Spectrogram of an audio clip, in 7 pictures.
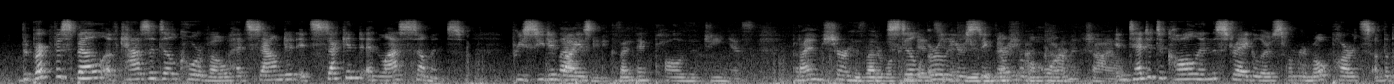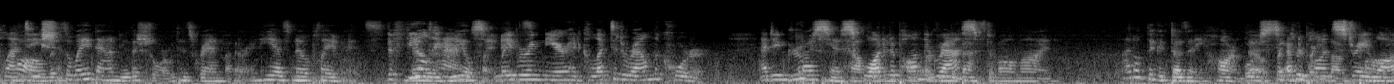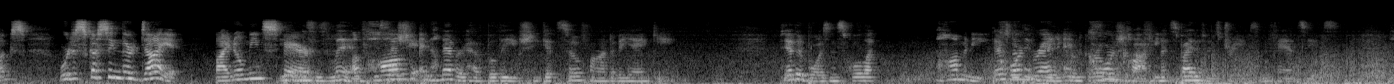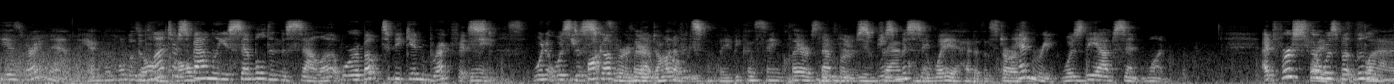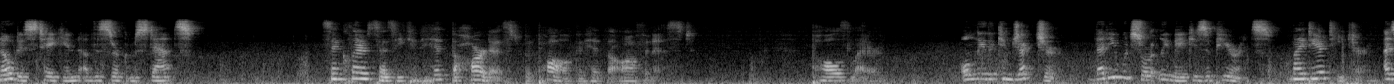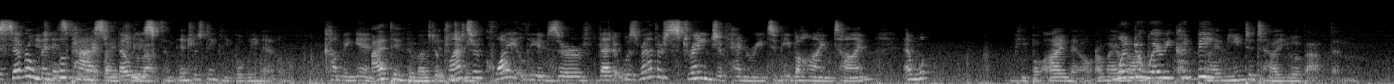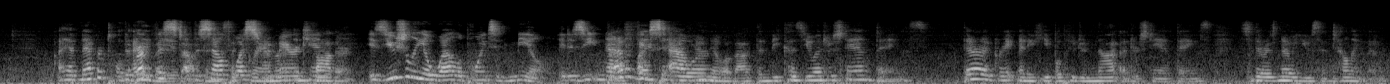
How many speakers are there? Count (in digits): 2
